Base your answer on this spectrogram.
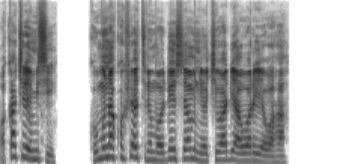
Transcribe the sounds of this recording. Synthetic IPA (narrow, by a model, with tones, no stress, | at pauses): ɔ̰˨kʰa˦t͡ɕʰɪ˦ɾɛ˨mĩ˦si˨ | kʰo˨˦mũ˦nã˦kʰɔ˦ɕᶣæ˦tʰi˨ɾĩ˨mã˨ɔ˨dɪ̃˦n̩˦sɛ̃˦mnɪ̃˨ɔ˨t͡ɕʰi˦wa˦dɪ˦a˨wɔ˦ɾɪ˦jɛ˨wɔ˨ɦa˦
